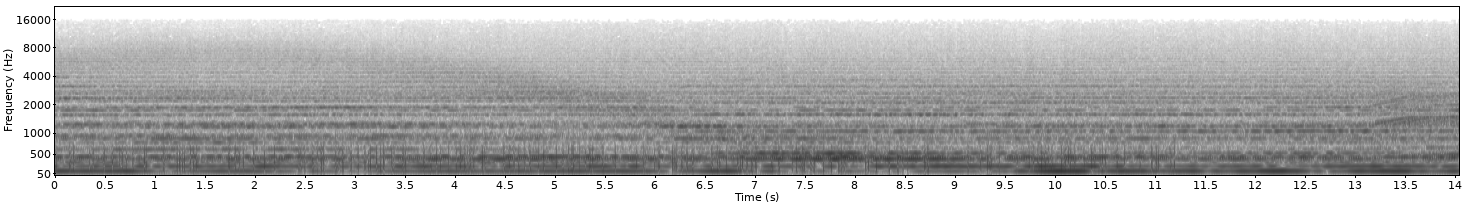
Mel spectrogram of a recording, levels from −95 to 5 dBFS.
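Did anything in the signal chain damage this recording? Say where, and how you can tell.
Yes, there's a train of clicks running from 0.02 s to 11.2 s: around 150 near-identical ticks at roughly 14.1 per second, spaced unevenly, and they poke out about 10 dB above the sound itself, so they're obvious even through the quieter stretches. The identical shape and steady-but-ragged pacing point to something outside the audio injecting pulses, likely interference coupling into the analogue wiring or a faulty connection or power supply.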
